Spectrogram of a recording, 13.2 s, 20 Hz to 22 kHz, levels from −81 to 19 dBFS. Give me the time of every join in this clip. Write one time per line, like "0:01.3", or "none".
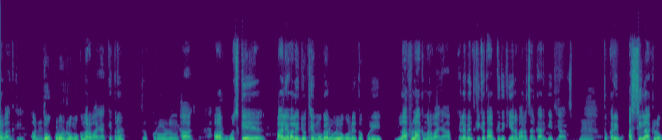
none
